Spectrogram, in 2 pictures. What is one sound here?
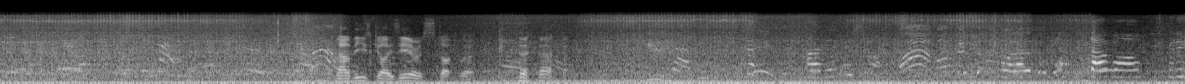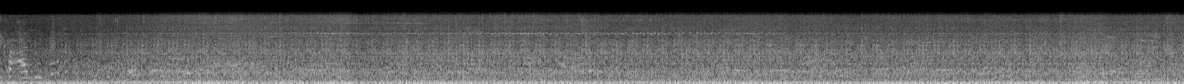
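Cars drive slowly past on a street.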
